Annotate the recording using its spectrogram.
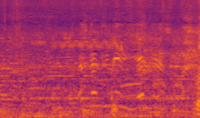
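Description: Faint background of distant music and indistinct voices, with no close sound; a nearby voice begins right at the end.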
